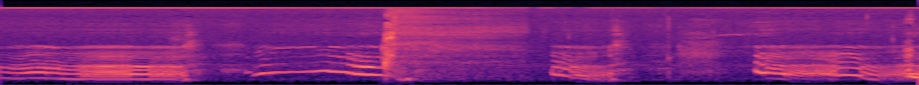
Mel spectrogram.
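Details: White female Siberian Husky 'talking' while asking for cheese doodles: a string of long harmonic howl-like moans and rising, falling yowls broken by short gaps, with a burst of rustling noise midway.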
